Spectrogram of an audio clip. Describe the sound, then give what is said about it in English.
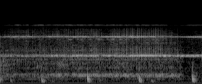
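A telephone rings in the living room of a suburban home: a steady, high-pitched ringing tone with faint, regular low ticks running under it, and no voices. “a well-dressed middle-aged woman rises from her chair to answer the phone.”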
